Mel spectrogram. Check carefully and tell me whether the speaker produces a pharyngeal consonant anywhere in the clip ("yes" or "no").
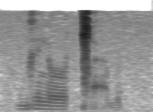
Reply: no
